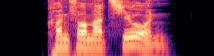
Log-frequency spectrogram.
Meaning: 1. confirmation (ceremony of conscious acknowledgement of the faith) 2. confirmation; verification
- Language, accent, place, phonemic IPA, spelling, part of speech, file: German, Germany, Berlin, /kɔnfɪʁmaˈt͡si̯oːn/, Konfirmation, noun, De-Konfirmation.ogg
